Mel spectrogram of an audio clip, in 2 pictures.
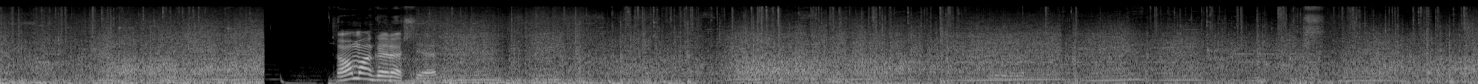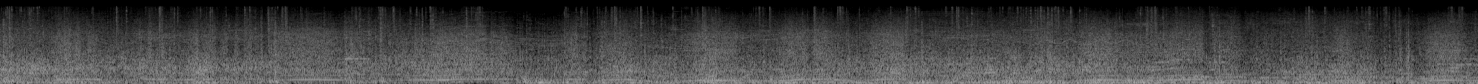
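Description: A rally car engine revs and roars, rising and falling as gears change.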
